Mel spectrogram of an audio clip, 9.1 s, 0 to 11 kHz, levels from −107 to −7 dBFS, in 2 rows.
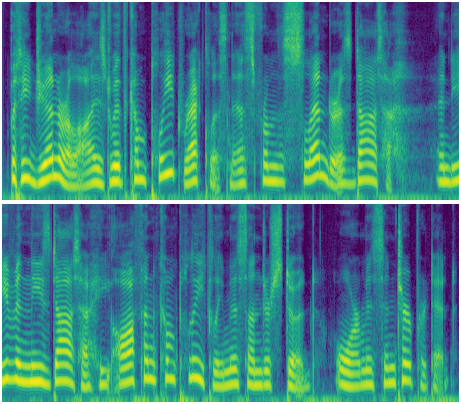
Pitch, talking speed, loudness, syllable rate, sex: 215 Hz, 130 wpm, -18 LUFS, 5.4 syllables/s, female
